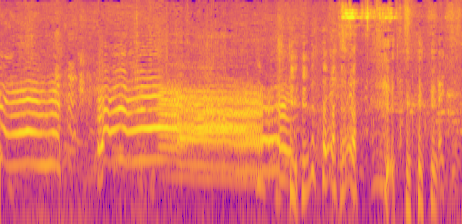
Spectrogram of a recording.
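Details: A Siberian husky "sings", howling in a long, wavering, tuneful note, then breaking into shorter choppy yowls.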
